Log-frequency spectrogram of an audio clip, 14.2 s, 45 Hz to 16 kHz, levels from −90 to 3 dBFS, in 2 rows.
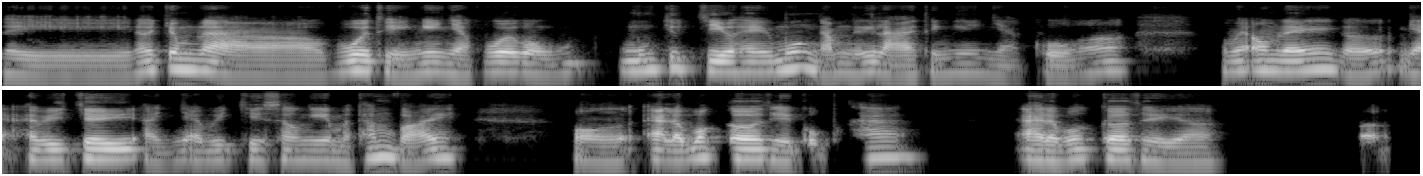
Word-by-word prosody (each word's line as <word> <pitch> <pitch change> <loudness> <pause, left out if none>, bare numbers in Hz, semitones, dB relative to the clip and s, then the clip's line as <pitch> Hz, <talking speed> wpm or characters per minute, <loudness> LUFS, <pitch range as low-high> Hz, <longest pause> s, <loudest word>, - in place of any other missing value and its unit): thì 95 -2 -7
nói 135 +2 0
chung 150 -3 +3
là 95 -7 +3 0.3
vui 135 +2 +5
thì 100 -6 -3
nghe 120 +3 0
nhạc 105 -2 -4
vui, 120 0 +6
còn 105 -3 0
m 115 0 -14 0.3
muốn 140 +2 -1
chill 160 0 -5
chill 130 -2 +5
hay 125 0 0
muốn 160 +4 +1
ngẫm 110 +3 -4
nghĩ 110 - -3
lại 95 -5 0
thì 100 - -11
nghe 110 +1 -12
nhạc 95 -3 -14
của 110 +8 -6 0.5
mấy 135 +2 -3
ông 140 -1 +1
đấy, 135 +3 +4
kiểu, 100 - -2
nhạc 110 - -3
Avicii, 125 +1 +4
à, - - -7
nhạc 100 +3 -10
Avicii 120 +2 -7
sao 120 0 -5
nghe 120 0 -2
mà 110 -3 -9
thấm 150 +2 -1
vãi, 145 0 +1 0.5
ồ, 105 0 -3
Alan 115 +2 +4
Walker 140 -3 +6
thì 115 -2 0
cũng - - -6
khá 150 +1 -4 0.6
Alan 120 -2 +4
Walker 130 -1 +3
thì, 110 -4 -3
ờ, 100 -1 -5 0.7
ờ. - - -6
120 Hz, 205 wpm, -23 LUFS, 105-135 Hz, 0.7 s, vui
